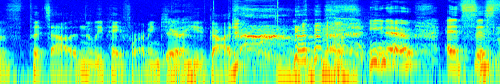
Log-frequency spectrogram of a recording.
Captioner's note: laughs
